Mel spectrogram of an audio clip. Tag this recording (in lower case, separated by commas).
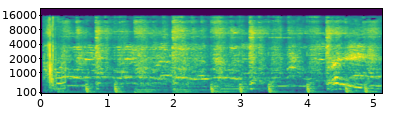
speech, music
